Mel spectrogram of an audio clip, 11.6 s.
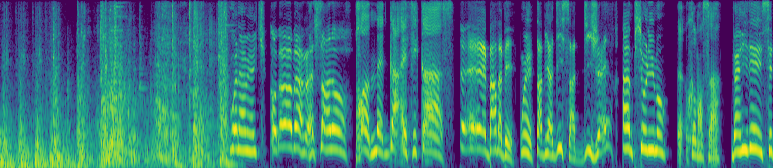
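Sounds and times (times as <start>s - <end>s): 
heavy old car wheel rim dropped in, clanking: 0.0s - 3.6s
speech: 3.5s - 11.5s.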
